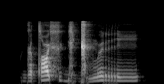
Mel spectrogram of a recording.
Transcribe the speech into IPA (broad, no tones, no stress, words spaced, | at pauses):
ɡʲʊtˤo xʲʊɡʲaɡ͡ǁʊmʏ ri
